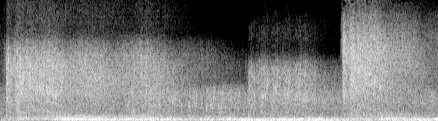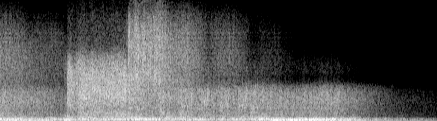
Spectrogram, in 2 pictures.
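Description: A long rumbling noise effect, like an explosion or thunder rumble, cuts in suddenly as the song's music stops. The hiss in it jumps up and down in steps every second or two, and it begins to fade near the end.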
